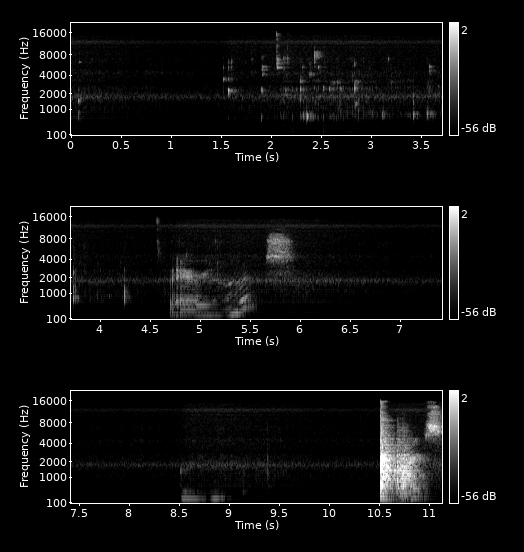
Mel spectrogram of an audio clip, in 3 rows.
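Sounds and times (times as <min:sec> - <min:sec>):
Tuatara Pale Ale APA poured into a glass after opening: 0:01.6 - 0:04.6
speech: 0:04.8 - 0:06.0, 0:08.5 - 0:09.1, 0:11.0 - 0:11.1.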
